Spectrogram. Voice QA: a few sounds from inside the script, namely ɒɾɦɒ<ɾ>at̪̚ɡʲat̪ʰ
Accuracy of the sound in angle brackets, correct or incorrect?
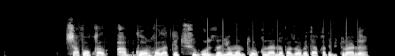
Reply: incorrect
